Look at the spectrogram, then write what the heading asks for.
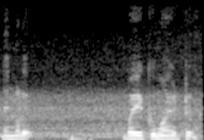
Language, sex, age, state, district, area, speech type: Malayalam, male, 18-30, Kerala, Kozhikode, rural, spontaneous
